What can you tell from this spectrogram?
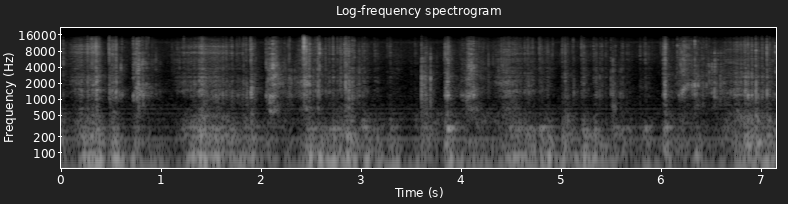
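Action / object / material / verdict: scrape / bar of soap / soap / none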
